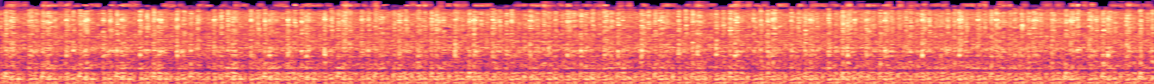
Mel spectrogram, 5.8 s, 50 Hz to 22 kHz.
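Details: Ford Falcon 289 V8 idling during a cooling-system flush for rust-caused overheating: fast uneven puffing tick, about three a second, over the exhaust note from an exhaust leak; fix planned for tomorrow.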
